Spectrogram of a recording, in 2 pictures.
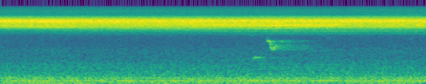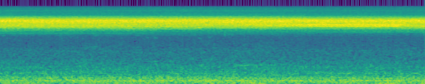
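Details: Cicadas at Lake Kamo in Sado City, Niigata Prefecture, Japan, giving a steady, unbroken high-pitched shrill drone that never pauses, with one brief bird chirp near the third second.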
